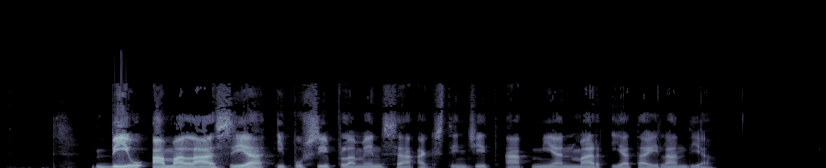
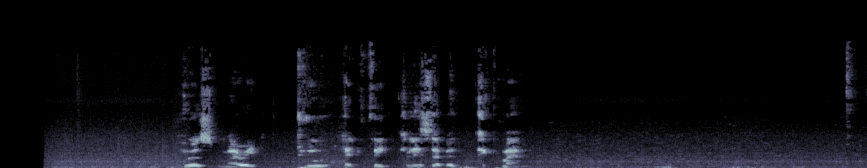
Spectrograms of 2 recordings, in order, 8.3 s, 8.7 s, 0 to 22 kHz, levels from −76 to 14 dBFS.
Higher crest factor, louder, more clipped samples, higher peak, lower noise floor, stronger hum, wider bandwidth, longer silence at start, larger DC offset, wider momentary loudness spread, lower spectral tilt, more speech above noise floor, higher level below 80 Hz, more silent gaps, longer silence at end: about the same, 22 dB vs 20 dB; second, -19 LUFS vs -15 LUFS; neither; about the same, 0 dBFS vs 0 dBFS; first, -82 dBFS vs -43 dBFS; neither; about the same, 16 kHz vs 16 kHz; first, 0.95 s vs 0.55 s; neither; second, 17 LU vs 26 LU; about the same, -3.5 dB/octave vs -2.5 dB/octave; first, 61 dB vs 28 dB; second, -52 dBFS vs -38 dBFS; neither; first, 1.15 s vs 0.2 s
